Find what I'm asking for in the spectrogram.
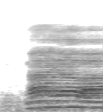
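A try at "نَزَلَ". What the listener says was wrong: Nah, ini bukan ya. Ya, jadi huruf ya sama zai memang makhrajnya itu ya. Huruf za sama ya memang makhrajnya sama, yaitu tengah lidah dengan langit-langit. Jadi bunyinya memang mirip tapi dia beda. Kalau za itu lebih menempel, gesekan lidah dengan langit itu lebih terasa. Langit-langit mulut lebih terasa. Jadi za, coba. Semuanya za. Nazala, nazala.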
